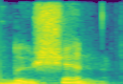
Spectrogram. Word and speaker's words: Lucien: I have a silent SH in the middle because you pronounce my name Lucian. So, you know, and there's no SH in there.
